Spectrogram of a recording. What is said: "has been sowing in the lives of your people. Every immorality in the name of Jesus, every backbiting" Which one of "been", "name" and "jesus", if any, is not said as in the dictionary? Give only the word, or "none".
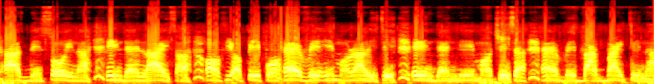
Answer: jesus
